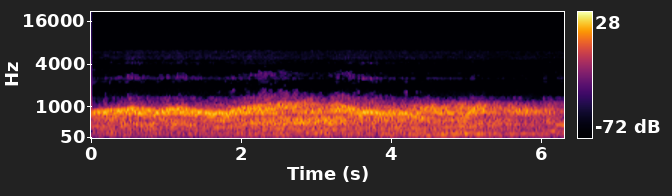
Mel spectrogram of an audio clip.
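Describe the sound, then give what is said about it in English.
A steady, loud howling wind of a raging blizzard out on the mountains, called the worst ever seen, roars without a break, its low moaning pitch rising and falling slowly. No voices are heard. “There's a blizzard raging, man, the worst I've ever seen.”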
